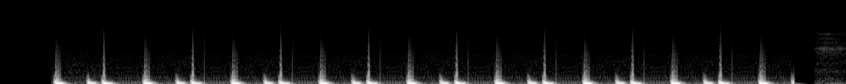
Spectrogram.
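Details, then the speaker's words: Third heart sound (S3 gallop), caused by abnormal ventricular filling often from ventricular dysfunction such as heart failure: regular triple rhythm about 67 per minute, with an extra soft sound right after S2. "il est causé par une vibration audible duo remplissage anormale des ventricules souvent causée par une dysfonction ventriculaire comme l'insuffisance cardiaque on peut entendre le b3 tout de suite après le b2 comme ici"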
